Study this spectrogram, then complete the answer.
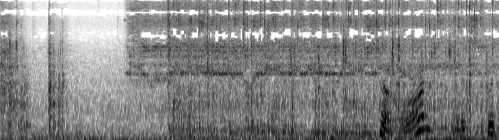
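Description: Water runs from a tap in an outdoor garden setting, a steady moderate stream with a brief quiet start and some clinking sounds near the end.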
